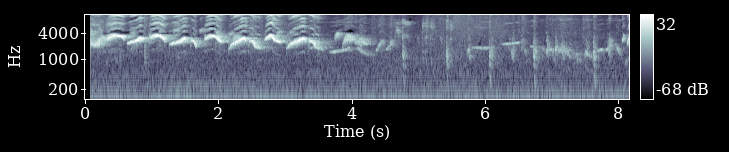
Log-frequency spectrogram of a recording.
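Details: Tame caged Chinese hwamei from Hanoi, Vietnam, kept as a songbird, delivering a run of loud, looping whistled phrases rising and falling, repeated about once per second for three seconds, then fading into scattered quieter notes.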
